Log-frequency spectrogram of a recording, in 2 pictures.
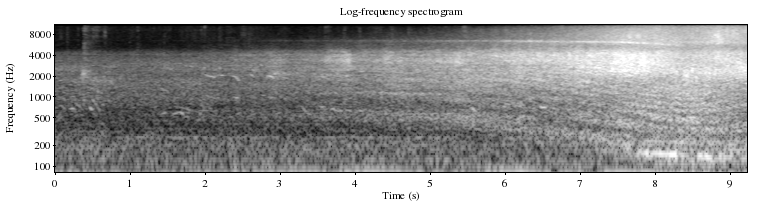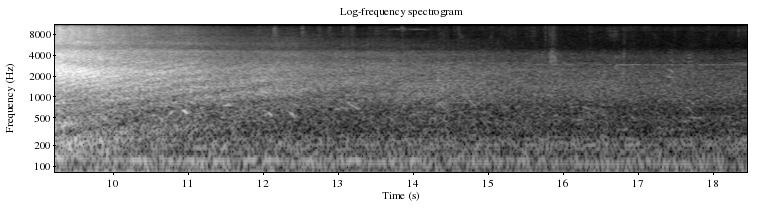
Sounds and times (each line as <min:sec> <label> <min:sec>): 0:02.5 Aircraft flying through 0:14.3
0:02.7 Traffic Sound 0:15.4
